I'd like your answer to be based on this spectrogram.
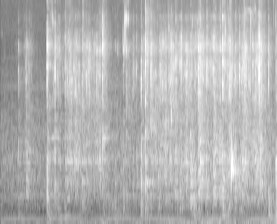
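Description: Spoon scraping and mixing an oily Madras spice paste in a pan, with soft irregular clinks and stirring scrapes that grow slightly busier toward the end, close up and without voices.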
